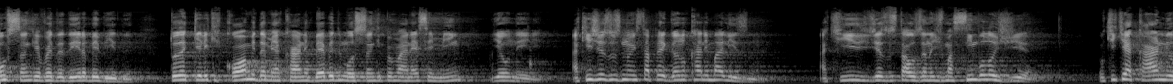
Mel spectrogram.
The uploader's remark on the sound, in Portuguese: Mensagem ministrada ao vivo em 07/11/2020. Igreja Presbiteriana Chácara Primavera.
